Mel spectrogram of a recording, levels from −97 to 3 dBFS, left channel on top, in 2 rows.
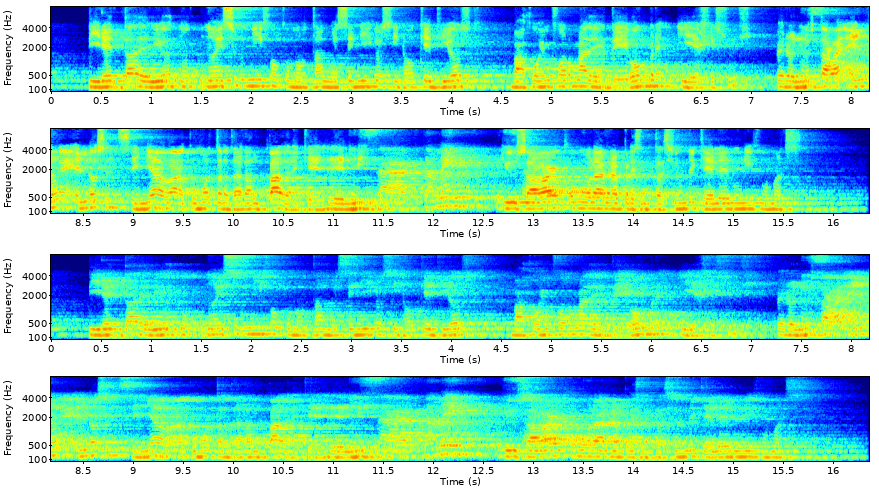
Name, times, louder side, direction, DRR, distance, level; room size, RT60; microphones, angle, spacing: voice 1, 0.4-4.2 4.6-7.0 7.3-11.5 12.7-15.7, left 3 dB, 90° left, 7 dB, 0.6 m, -25 dB
voice 2, 7.5-7.8 11.2-13.4, left 1 dB, 60° left, -4 dB, 1.0 m, -30 dB
9.7 x 5.2 x 5.9 m, 2.8 s
head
